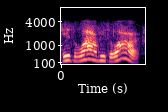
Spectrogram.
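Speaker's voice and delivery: high, urgent re-enacted exclamation; retold urgent realization. Seeing his leg moving, retold urgent realization. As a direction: pitch it up in retold astonishment. Retold discovery the officer moved.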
